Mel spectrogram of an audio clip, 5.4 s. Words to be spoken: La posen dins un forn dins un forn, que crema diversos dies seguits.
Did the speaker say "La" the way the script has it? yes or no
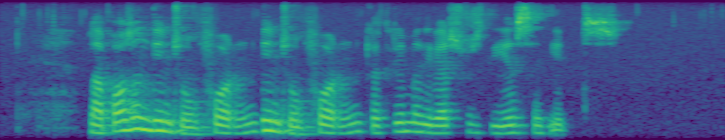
yes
